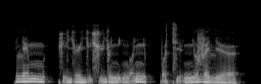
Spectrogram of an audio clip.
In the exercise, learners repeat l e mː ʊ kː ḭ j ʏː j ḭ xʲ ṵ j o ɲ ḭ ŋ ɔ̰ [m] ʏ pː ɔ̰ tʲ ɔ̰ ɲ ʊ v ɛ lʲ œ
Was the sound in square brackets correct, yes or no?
no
